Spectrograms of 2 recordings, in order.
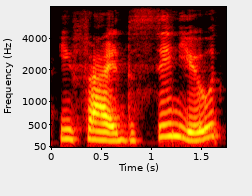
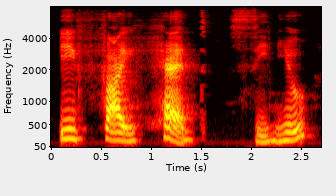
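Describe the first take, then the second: First: Had is shortened to a single d sound. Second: Had is said as a full separate word.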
